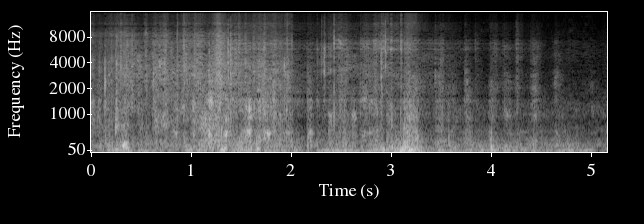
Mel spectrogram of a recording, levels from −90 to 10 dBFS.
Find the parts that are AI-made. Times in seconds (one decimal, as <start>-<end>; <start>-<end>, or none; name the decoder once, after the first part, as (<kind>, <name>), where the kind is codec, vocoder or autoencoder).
1.4-4.5 (codec, SNAC)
